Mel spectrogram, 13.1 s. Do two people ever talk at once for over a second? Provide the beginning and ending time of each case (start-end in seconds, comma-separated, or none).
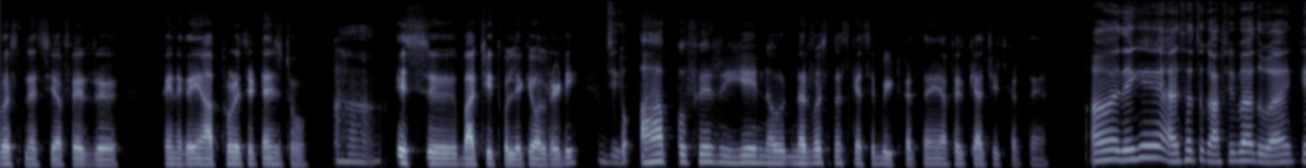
none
